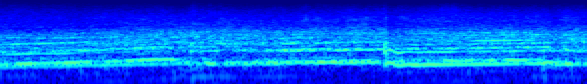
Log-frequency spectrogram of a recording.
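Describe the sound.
The Jebsen Porsche race car drives down the back straight of the circuit with a sustained, high engine whine. The pitch climbs slightly and evenly as it goes, with no voices over it.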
